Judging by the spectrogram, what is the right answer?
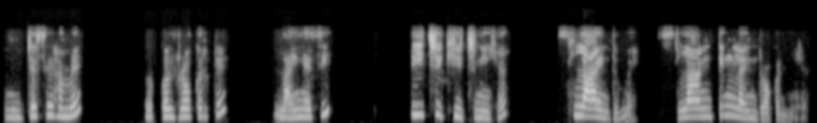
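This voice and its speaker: A woman teaching young children in an online class, stretching out each sound and word slowly. She repeats words clearly for the class to follow. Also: high-pitched, dry recording. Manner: slow, drawn-out pronunciation of sounds and words. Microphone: video call. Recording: dull lo-fi online call audio.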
